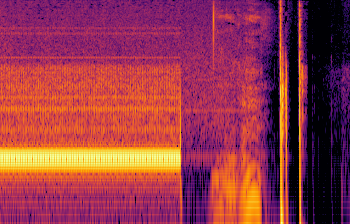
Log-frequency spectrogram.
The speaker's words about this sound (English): Right, I'll just put the numbers in the phone here. And let's just ring this person here now.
